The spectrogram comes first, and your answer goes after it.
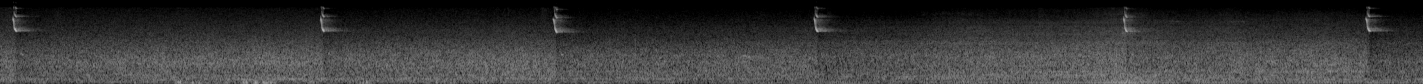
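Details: Far-off Hokkaido chipmunk on Maruyama, Sapporo, Hokkaido, recorded September 2014, repeating a single crisp, high-pitched chip six times, about every two and a half seconds, over a quiet hiss of outdoor background.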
